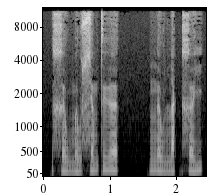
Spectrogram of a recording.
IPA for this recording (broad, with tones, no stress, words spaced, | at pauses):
xə˨˩wmə˨˩wsə˧˥mt̪ɨ˧ə̯ | ŋə˨˩wna˨˩k̚xə˨˩˦j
